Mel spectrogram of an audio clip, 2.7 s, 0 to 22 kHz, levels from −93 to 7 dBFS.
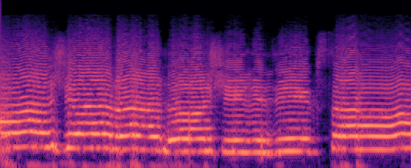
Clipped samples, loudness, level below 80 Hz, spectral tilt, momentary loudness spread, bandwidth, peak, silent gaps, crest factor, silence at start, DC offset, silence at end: under 0.1%; -17 LUFS; -46 dBFS; -2.5 dB/octave; 4 LU; 13 kHz; -8 dBFS; none; 10 dB; 0 s; under 0.1%; 0 s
